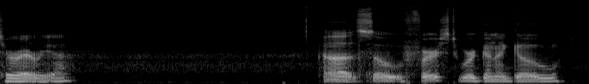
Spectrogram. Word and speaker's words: Terraria: Terraria, it's pronounced Terraria.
